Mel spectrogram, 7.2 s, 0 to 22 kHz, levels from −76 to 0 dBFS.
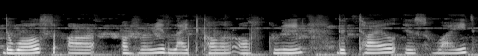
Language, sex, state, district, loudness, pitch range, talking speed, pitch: English, female, Mizoram, Aizawl, -16 LUFS, 230-245 Hz, 110 wpm, 235 Hz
